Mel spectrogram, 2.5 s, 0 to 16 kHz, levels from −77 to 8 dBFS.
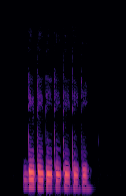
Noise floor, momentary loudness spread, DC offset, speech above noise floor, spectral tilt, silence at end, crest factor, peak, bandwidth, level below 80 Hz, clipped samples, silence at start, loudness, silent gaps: -75 dBFS; 14 LU; under 0.1%; 48 dB; -8 dB/octave; 0.75 s; 16 dB; -12 dBFS; 10 kHz; -60 dBFS; under 0.1%; 0.45 s; -28 LUFS; none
